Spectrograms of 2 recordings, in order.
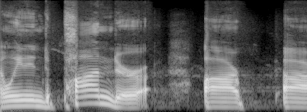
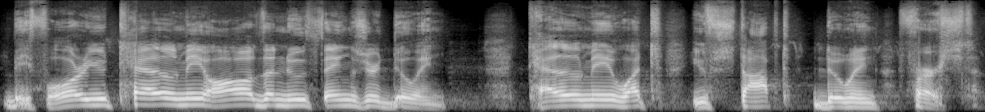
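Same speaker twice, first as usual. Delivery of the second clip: put-on the mentor Peter, Austrian accent, unhurried; thick Austrian accent; much slower than usual. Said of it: "in his thick Austrian accent".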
